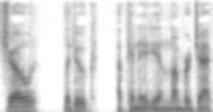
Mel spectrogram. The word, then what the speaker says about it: Jos: at the time against Jose pronounced Joe the Duke a Canadian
